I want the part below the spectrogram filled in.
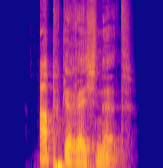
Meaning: past participle of abrechnen
- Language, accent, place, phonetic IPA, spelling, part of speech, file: German, Germany, Berlin, [ˈapɡəˌʁɛçnət], abgerechnet, verb, De-abgerechnet.ogg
